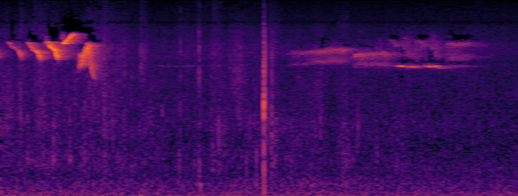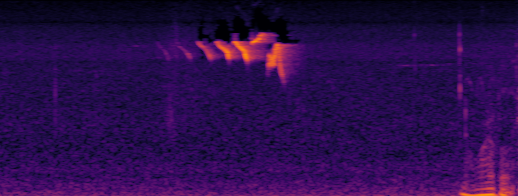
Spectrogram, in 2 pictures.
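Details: American Redstart song at Alvar Bay nature reserve, northwest end of the Bruce Peninsula, on a summer early morning, near Black-throated Green Warbler and Winter Wren: two high, thin bursts of quick repeated notes, each ending in an emphatic downslurred note, about six seconds apart; a man's voice at the end.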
